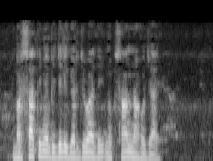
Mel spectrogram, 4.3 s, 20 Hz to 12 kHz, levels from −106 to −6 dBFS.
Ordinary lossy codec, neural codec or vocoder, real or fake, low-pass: AAC, 48 kbps; none; real; 7.2 kHz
